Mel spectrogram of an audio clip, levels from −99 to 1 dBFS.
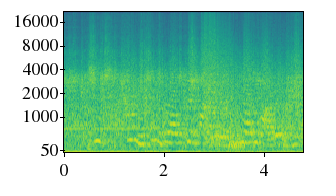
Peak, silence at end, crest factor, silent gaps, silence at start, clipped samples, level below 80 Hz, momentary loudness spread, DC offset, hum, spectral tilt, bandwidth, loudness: -4 dBFS; 0 s; 4 dB; none; 0 s; under 0.1%; -28 dBFS; 2 LU; 20%; none; -3.5 dB/octave; over 20 kHz; -7 LUFS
